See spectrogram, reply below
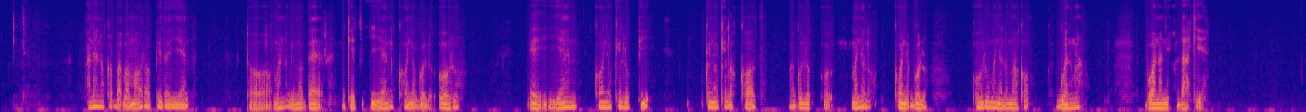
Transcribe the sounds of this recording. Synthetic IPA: anɛnɔkaba̰ba̰mɔɾɔped̪ojɛn | tʰɔ̰manɔɡɪmabɛrniket͡ʃjɛ̰nkʰɔɲɔ̰ɡo̰lo̰oɾo | ejɛn | kʰɔɲokelopi | kɔɲokʰelʔɔkʰɔt̪ | ma̰ɡolo | maɲal | kʰɔɲɔ̰ɡolo | oɾomaɲalɔmakɔ | kaɡweŋma | bwananɪʔɔdakɪ̰ḛ

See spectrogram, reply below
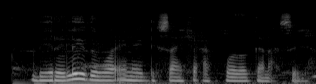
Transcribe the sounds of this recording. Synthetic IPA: ɖɛːɾɛlɛjðʊwɑːʔɪ̰nɛjɖɪsaːnʃɑʕɑbkʰɔːðɔɡɐnɑʕsɪ̰ɣɐ

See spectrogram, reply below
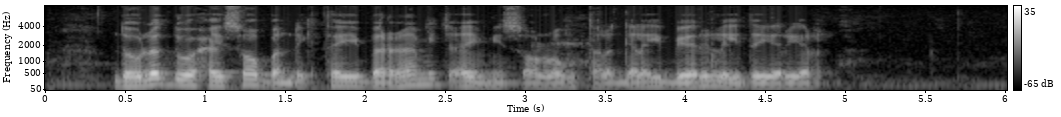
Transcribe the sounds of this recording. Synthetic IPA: d̪ɔwlɐd̪ʊwɑħɑjsɔːbɐnɖɪɡt̪ʰɛjbɐrnaːmɪt͡ʃʕɛjmɪ̰sɔːlɐɣʊt̪ʰɐlɐɡɐlɛjbɛːɾɪlɛjd̪ɐjɐrjɐr

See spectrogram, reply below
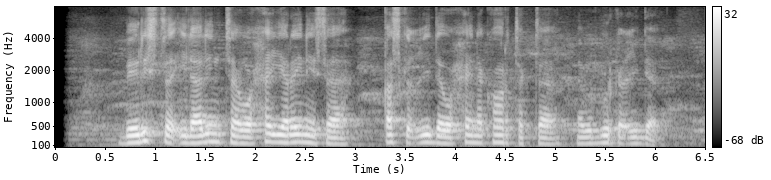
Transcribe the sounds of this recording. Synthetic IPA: bɛːɾɪst̪ʰɐʔɪlaːlɪnt̪ʰɐwɑħɑjːɐɾɛjnɛjsaː | qɑskʰɐʕiːd̪ɐwɑħɑjnɐkʰɐhɔrt̪ʰɐɡ̚t̪ʰaːnɐβɐɡuːrkʰɐʕiːd̪ɐ

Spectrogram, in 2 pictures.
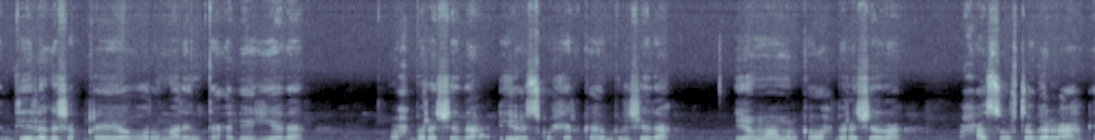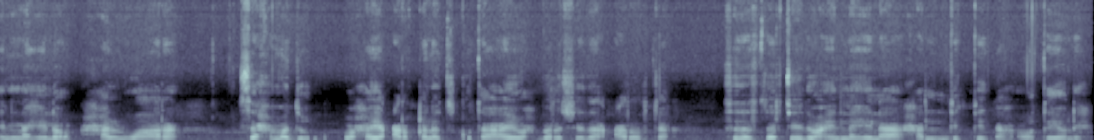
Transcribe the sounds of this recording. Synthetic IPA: hɐd̪iːlɐɣɐʃɑqɛːjɔhɔɾʊmɐɾɪnt̪ʰɐʔɐðɛːɣjɐðɐ | wɑ̰ħbɐɾɐʃɐðɐ̰ijɔʔɪskʰʊħɪrkʰɐ̰bʊlʃɐðɐ | ijɔmaːmʊlkʰɐ̰wɑħbɐɾɐʃɐðɐ | wɑħɑːsuːrt̪ʰɔɡɐlʔɐ̰ɦʔɪnlɐɦɛlɔħɑlwɑːɾɐ | sɑħmɐd̪ʊ̰wɑħɑjʕɑ̰rqɑlɐd̪kʰʊt̪ʰɐɦɛjwɑħbɐɾɐʃɐðɐ̰ʕɑ̰ɾuːrt̪ʰɐ | sɪðaːsd̪ɐrt̪ʰɛːd̪wɑ̰ːʔɪnlɐɦɛlaːħɑld̪ɪɡt̪ʰɪɡɐɦɔ̰ːt̪ʰɐjɔlɛh

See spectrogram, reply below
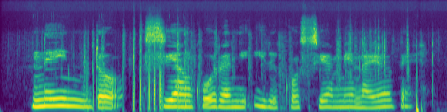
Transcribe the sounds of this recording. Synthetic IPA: nẽind̪osiaŋkoɾanĩʔiɾɨkosiamenãjoβe

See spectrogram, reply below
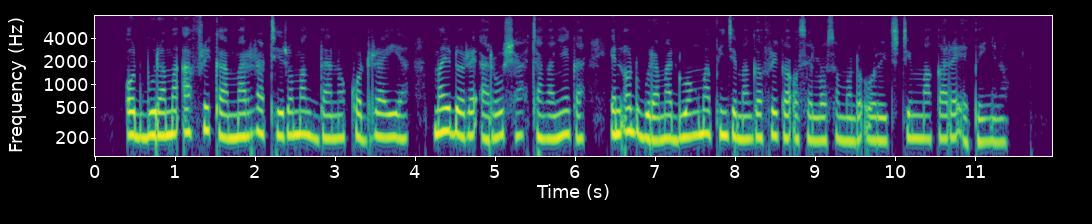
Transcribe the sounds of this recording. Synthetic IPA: ɔdbuɾamaʔafɾɪkamarːatʰɪɾɔmaɡ̚d̪anɔkɔdraɪja | majʊdɔɾɛʔaɾʊʃataŋɡaɲɛkaɛnʔɔdbuɾamadwoŋmapiɲd͡ʒemaɡafɾɪkaʔɔsɛlɔsɔmɔndɔʔoɾittɪmːakaɾɛepiɲnɔ

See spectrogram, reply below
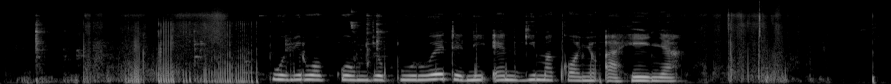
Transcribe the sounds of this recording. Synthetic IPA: pwoɲɾwop̚kwomd͡ʒopuɾweteniʔɛnɡimakɔɲɔʔaheɲa

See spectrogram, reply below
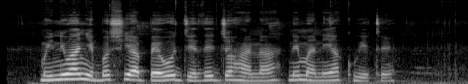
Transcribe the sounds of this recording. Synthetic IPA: miniwaɲebɔʃiapɛod͡ʒeðed͡ʒɔɦananɪmanɪakwete

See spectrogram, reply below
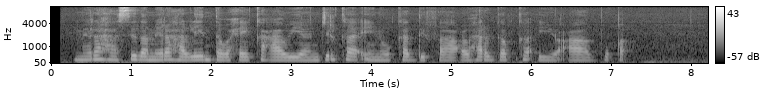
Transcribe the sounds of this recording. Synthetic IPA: mɪɾɐɦɐsɪðɐmɪɾɐɦɐliːnt̪ʰɐwɑħɑjkʰɐʕɑːwɪjaːnt͡ʃɪrkʰɐʔɪnuːkʰɐd̪ɪfaːʕɔɦɐrɡɐbkʰɐʔijɔ̰ʕɑːbʊqɐ

